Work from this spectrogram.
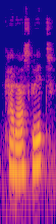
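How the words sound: The final syllable sounds like 'ritz'. "in Munster... It might sound more like Kadaskrit"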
